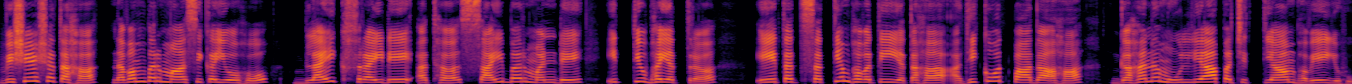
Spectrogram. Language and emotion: Sanskrit, neutral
